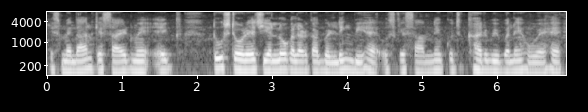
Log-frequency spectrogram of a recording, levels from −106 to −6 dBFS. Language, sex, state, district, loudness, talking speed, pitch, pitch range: Hindi, male, Arunachal Pradesh, Lower Dibang Valley, -17 LUFS, 190 wpm, 140 Hz, 135-150 Hz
